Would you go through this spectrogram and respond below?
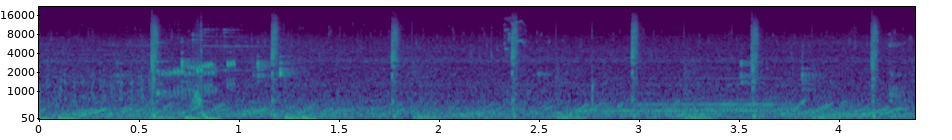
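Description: Frogs in a modded Minecraft game croak faintly with sharp intermittent clicks and drip-like blips, spaced irregularly over a soft, low, bubbling background.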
